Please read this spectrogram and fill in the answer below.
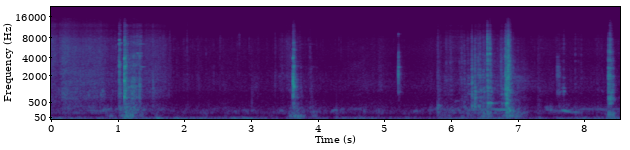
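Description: Scattered sharp clicks and knocks, with a brief rushing hiss in the first second or so.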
